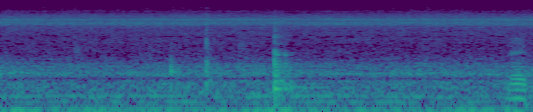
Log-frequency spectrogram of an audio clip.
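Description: Dried dill weed shaken from a spice jar onto fish, a few faint light ticks around the middle, over a steady low hum.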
